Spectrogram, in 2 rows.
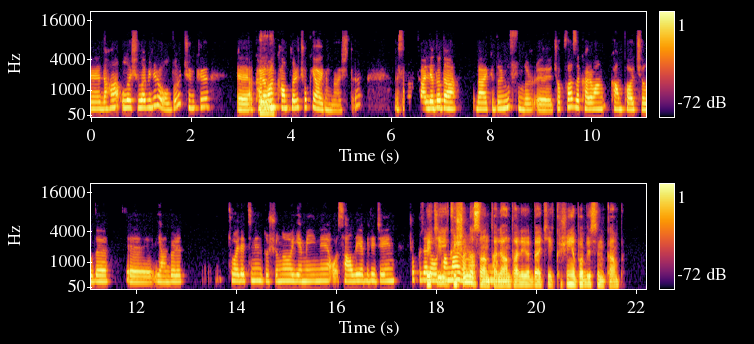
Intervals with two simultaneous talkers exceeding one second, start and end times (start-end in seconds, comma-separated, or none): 17.8-19.3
